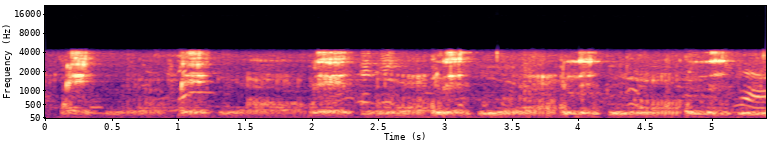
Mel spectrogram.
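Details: Koalas in Brisbane, Australia, growl in deep, snoring grunts, roughly one per second, while people chat nearby.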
